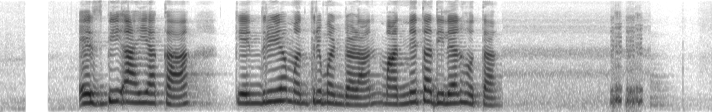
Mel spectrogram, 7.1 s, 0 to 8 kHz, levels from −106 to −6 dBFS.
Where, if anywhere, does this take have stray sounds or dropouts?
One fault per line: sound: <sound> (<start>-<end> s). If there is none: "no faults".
sound: laugh (6.1-6.4 s)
